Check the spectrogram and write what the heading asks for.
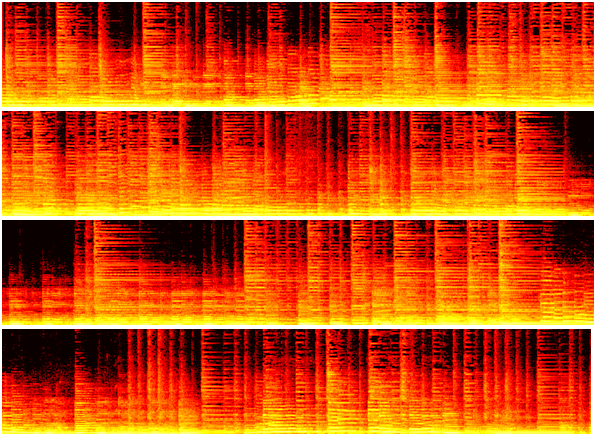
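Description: A guitar trio of two electric guitars and an acoustic guitar playing an instrumental jazz-rock fusion piece, with picked melodic lines running over strummed and plucked chords.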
